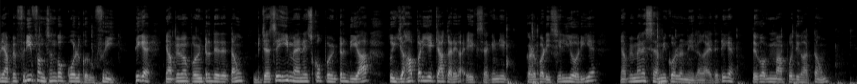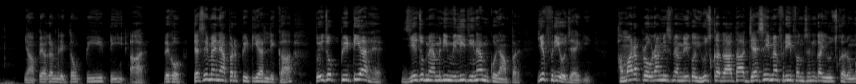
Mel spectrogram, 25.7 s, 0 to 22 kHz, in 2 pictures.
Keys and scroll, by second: 0.1-3.4 typing, 7.6 BackSpace, 7.9 ;, 9.8 shift+1, 10.3 Left, 11.6 Left, 12.5-15.1 typing.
